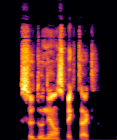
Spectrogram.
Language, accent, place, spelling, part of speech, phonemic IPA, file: French, France, Lyon, se donner en spectacle, verb, /sə dɔ.ne ɑ̃ spɛk.takl/, LL-Q150 (fra)-se donner en spectacle.wav
- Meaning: to make a show of oneself, to make a spectacle of oneself, to make an exhibition of oneself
